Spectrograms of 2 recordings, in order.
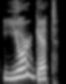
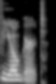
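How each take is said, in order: First: The word is said in a childlike, altered way. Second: The word is said in the standard way. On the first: This is how a young child said it. The speaker calls it wrong. "my child said was yogurt" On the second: This is the usual way to say it. The speaker calls it right. "instead of yogurt"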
